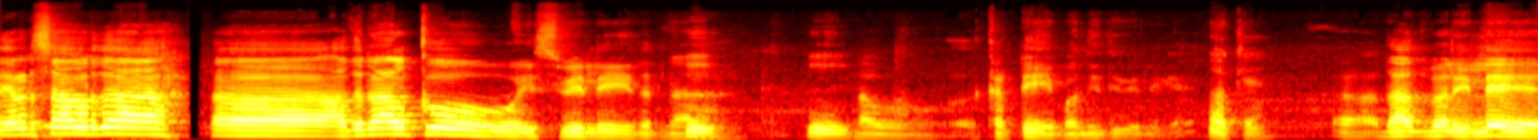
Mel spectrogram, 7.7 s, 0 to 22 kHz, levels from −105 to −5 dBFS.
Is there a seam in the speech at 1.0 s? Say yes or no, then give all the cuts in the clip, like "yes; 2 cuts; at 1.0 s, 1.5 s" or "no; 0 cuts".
yes; 1 cut; at 1.0 s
